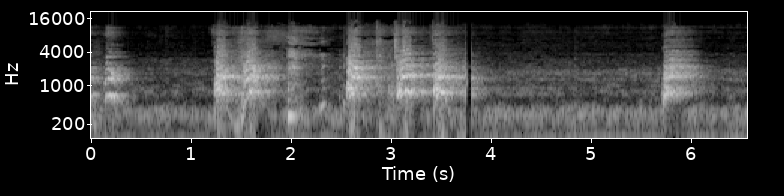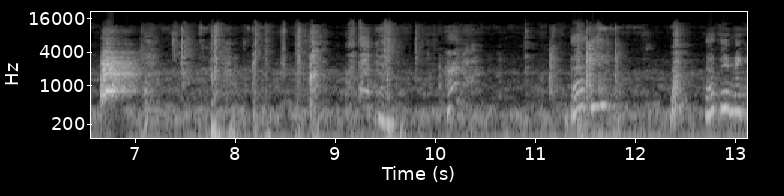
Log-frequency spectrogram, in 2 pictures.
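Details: A female Maltese gives sharp, high barks in short bursts, reacting excitedly to a weird, strange noise.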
